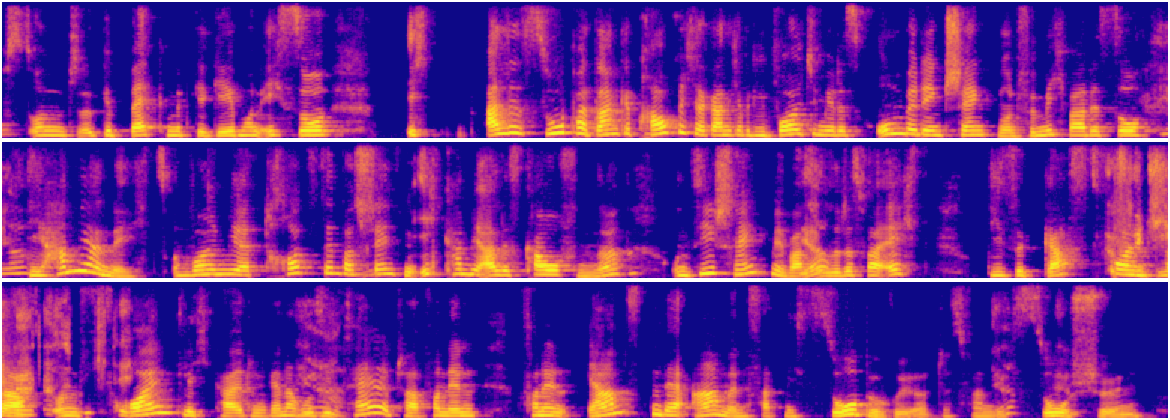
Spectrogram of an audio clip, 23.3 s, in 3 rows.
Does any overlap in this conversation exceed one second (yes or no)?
yes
